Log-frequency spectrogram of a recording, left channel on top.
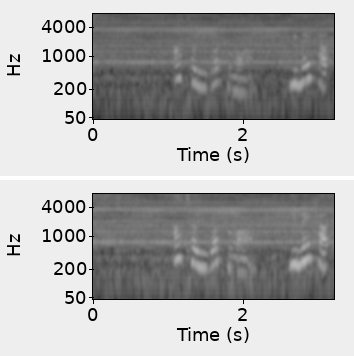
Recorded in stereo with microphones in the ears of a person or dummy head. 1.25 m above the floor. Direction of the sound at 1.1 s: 85° right.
